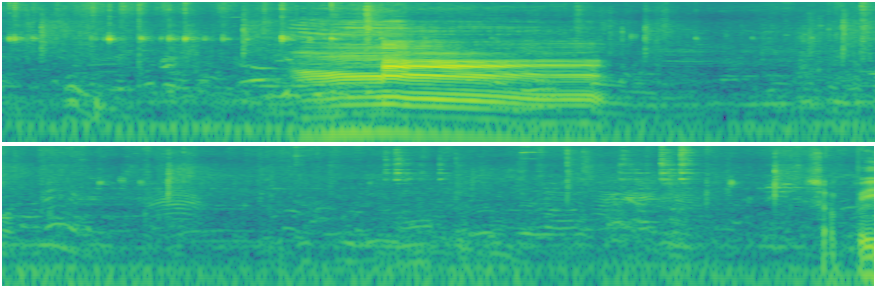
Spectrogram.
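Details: Madura cattle, a newly arrived racing bull at a first training run for kerapan sapi bull racing at the Asemanis field; one loud, harmonic moo of about one and a half seconds, with people talking and low background rumble.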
